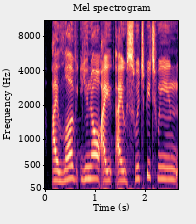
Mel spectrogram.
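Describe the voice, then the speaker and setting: An American accent on a dry, close sound with no echo, in a very clean recording with a silent background. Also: woman. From Chicago area, US (Cicero). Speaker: tech startup founder and lawyer. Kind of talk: casual interview chat. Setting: podcast studio.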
